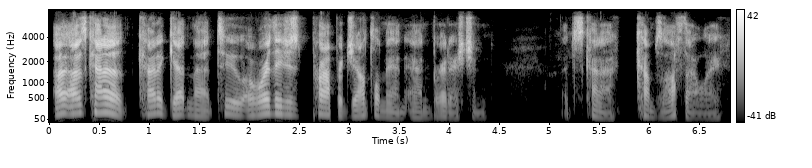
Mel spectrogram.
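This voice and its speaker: A man's voice: mid-range voice, brisk, sharp tone, no room sound, lo-fi sound. A man hosting a casual film review chat, rambling and jokey, putting questions to his co-host. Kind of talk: casual chatty film discussion over drinks.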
